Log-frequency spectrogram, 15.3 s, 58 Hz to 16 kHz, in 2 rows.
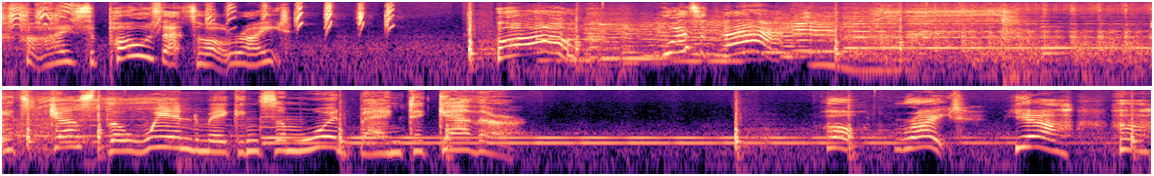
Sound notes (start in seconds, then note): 2.8 thunk!; 12.5 thunk! Thunk!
